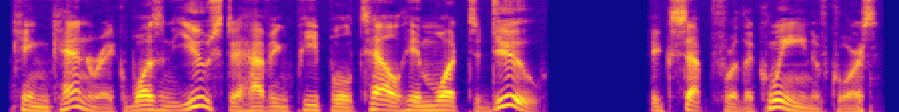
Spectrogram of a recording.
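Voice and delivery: usual speaking voice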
